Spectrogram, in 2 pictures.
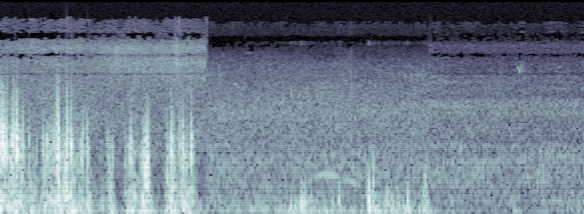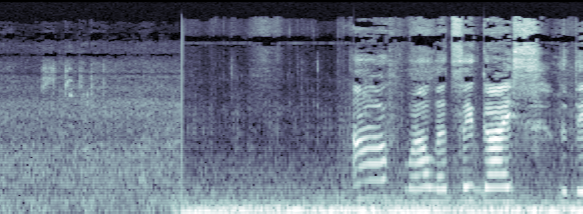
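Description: A car drives home along a scenic sunset route in Gibraltar: wind buffeting and scattered knocks at first, then a loud, steady low road rumble takes over, with a voice briefly heard above it.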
